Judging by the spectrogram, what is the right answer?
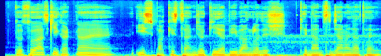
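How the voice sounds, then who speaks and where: Over noticeable background noise, a man with a fairly low voice speaks at a moderate pace with ordinary pitch variation. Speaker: horror story narrator. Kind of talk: horror story narration. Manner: conversational, casual storytelling.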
